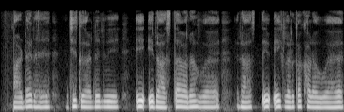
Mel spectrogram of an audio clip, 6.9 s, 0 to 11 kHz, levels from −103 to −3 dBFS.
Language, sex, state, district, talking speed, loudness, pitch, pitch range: Hindi, female, Rajasthan, Churu, 140 wpm, -25 LUFS, 155 Hz, 155-165 Hz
